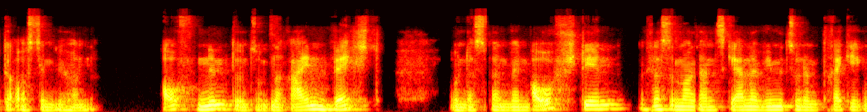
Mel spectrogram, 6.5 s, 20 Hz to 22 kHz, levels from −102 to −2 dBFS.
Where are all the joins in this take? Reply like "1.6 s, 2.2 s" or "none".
2.0 s, 3.7 s, 4.0 s, 4.9 s, 5.2 s

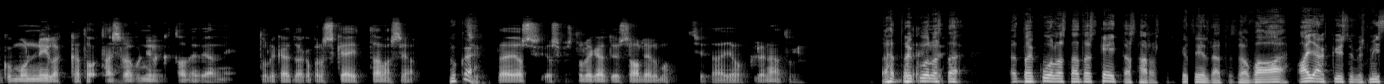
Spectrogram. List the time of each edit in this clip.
2.4 s, 9.0 s, 11.9 s

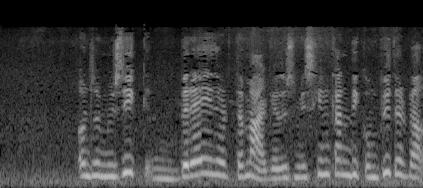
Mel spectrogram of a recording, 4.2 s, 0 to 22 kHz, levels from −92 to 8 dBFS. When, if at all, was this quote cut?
none

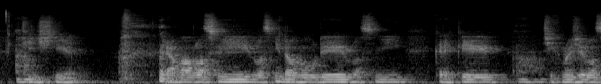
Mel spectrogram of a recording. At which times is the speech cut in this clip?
none

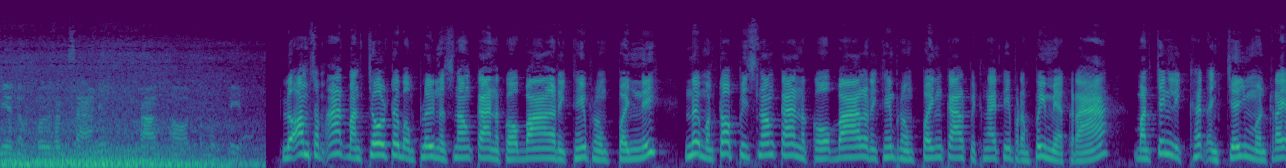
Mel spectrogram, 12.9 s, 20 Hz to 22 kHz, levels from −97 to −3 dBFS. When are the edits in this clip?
2.7 s

